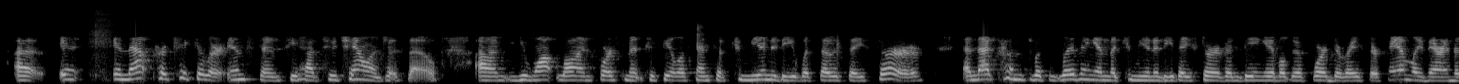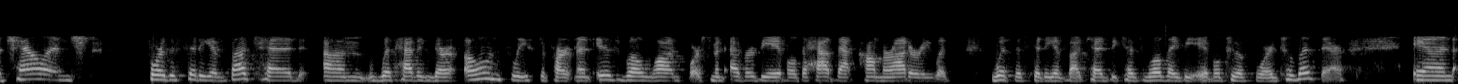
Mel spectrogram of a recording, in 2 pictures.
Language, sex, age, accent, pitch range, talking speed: English, female, 40-59, American, 185-220 Hz, 185 wpm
